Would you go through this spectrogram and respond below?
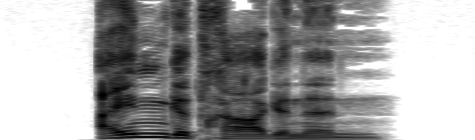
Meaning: inflection of eingetragen: 1. strong genitive masculine/neuter singular 2. weak/mixed genitive/dative all-gender singular 3. strong/weak/mixed accusative masculine singular 4. strong dative plural
- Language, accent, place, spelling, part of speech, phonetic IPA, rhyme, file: German, Germany, Berlin, eingetragenen, adjective, [ˈaɪ̯nɡəˌtʁaːɡənən], -aɪ̯nɡətʁaːɡənən, De-eingetragenen.ogg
